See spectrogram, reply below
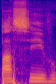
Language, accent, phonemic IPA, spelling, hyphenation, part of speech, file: Portuguese, Brazil, /paˈsi.vu/, passivo, pas‧si‧vo, adjective / noun, Pt-br-passivo.ogg
- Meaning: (adjective) 1. passive 2. bottom, sub (of or relating to the submissive partner in a sexual relationship, usually the one who is penetrated); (noun) economic liabilities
